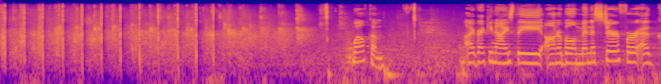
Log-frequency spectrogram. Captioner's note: applause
